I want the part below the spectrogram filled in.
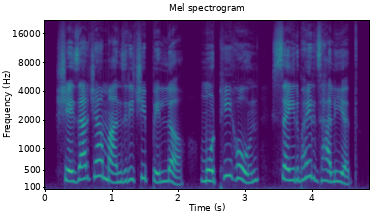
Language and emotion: Marathi, neutral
